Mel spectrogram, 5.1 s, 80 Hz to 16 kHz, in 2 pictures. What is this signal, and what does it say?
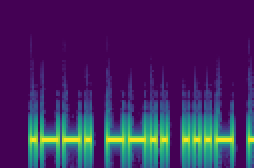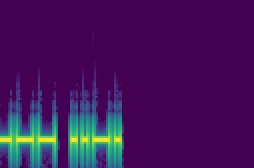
Morse code, heard as a keyed tone, about 22 wpm, 700 Hz. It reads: PZVOF
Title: Code Groups - 5 Letters - 22wpm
